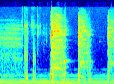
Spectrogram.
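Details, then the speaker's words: An adult who is sick with a dry throat: a series of short, dry coughs and throat clearing over steady background music. "Sorry if you could hear that. Coughed a little there. Throat's kind of dry because I'm sick, like I said before."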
